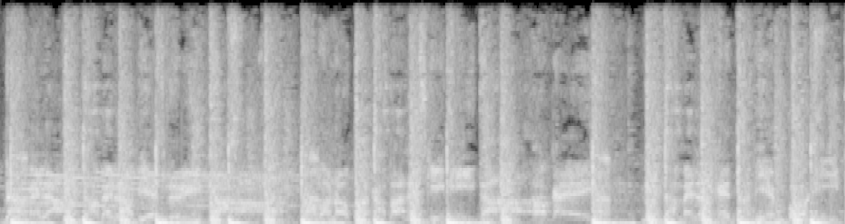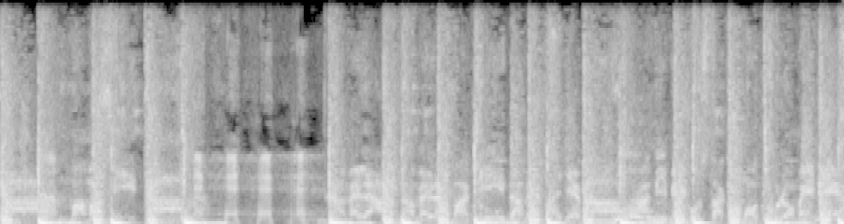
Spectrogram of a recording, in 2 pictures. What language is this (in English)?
Indonesian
